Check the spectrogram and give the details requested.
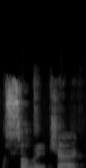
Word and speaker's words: Salice: And it's European, so it's pronounced Salice.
